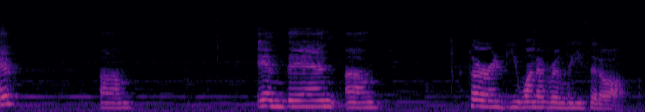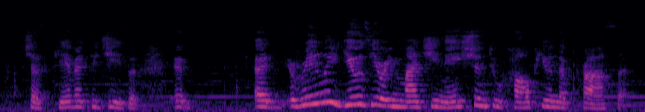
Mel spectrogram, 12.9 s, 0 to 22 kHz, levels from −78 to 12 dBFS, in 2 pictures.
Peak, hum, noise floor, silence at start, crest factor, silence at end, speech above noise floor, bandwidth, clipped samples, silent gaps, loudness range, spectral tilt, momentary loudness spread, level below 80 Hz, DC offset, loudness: -20 dBFS; none; -57 dBFS; 0 s; 18 dB; 0 s; 21 dB; 15 kHz; under 0.1%; none; 7 LU; -6 dB/octave; 24 LU; -64 dBFS; under 0.1%; -36 LUFS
